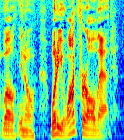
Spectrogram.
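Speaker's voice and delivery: put-on speaking with Minnesota accent. Retelling what he asked the man who filled his car with gas, in a Minnesota accent. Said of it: "in my Minnesota accent".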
